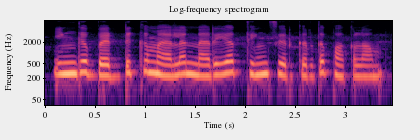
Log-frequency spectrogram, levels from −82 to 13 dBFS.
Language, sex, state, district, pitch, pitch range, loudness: Tamil, female, Tamil Nadu, Nilgiris, 255 Hz, 235-270 Hz, -14 LUFS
